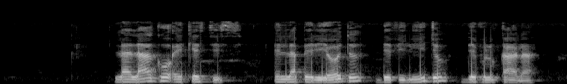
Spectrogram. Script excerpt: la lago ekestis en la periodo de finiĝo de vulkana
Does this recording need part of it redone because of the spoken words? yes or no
no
